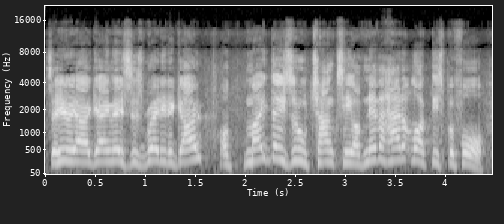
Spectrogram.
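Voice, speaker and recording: High-pitched Australian man, upbeat vlogger. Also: fast, fairly bright tone, a little hiss or hum. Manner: upbeat, chatty, addresses viewers as gang. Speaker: host of a fishing and cooking vlog. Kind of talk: casual outdoor vlog commentary.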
